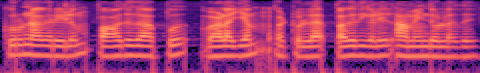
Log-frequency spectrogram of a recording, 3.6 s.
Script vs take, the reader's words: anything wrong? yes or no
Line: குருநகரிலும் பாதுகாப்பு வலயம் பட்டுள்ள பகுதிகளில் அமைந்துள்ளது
no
